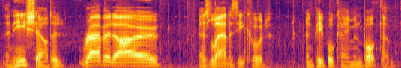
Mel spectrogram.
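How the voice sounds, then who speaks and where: A man narrating a children's storybook in a gentle, expressive way. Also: medium pitch.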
